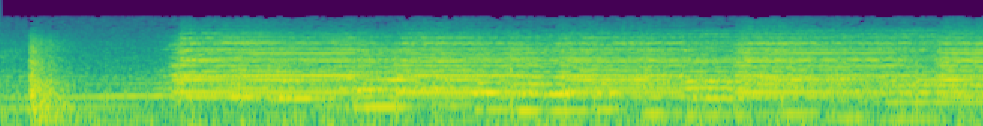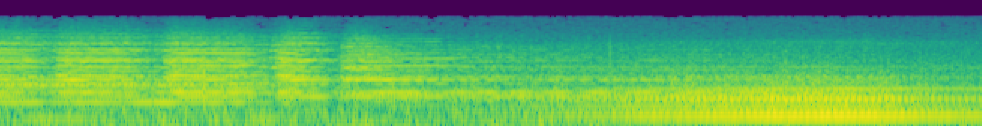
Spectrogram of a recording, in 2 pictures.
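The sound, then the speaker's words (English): A loud, steady roar of a car engine driving hard as FBI agents chase another car, with blaring horn-like tones layered on top, sustained throughout with no one talking. “pull up as close to that car as you can.”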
